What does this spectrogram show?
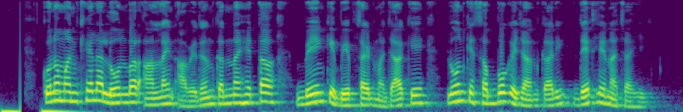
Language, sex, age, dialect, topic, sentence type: Chhattisgarhi, male, 18-24, Western/Budati/Khatahi, banking, statement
